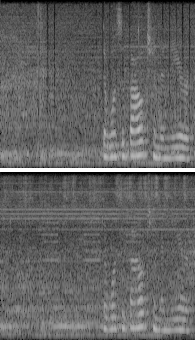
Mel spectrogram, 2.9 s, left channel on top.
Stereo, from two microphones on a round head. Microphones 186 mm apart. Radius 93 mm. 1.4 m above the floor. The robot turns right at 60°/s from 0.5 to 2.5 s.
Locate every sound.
1.5 s a woman speaking: 95° left, 1.5 m; by 2.8 s 150° left, 1.5 m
